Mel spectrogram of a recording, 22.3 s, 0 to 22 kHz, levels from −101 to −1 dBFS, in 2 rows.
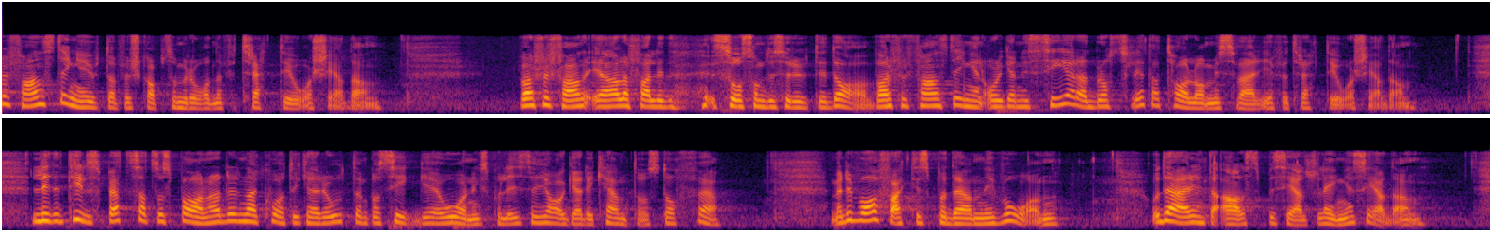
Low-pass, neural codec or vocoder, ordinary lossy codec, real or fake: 7.2 kHz; none; none; real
